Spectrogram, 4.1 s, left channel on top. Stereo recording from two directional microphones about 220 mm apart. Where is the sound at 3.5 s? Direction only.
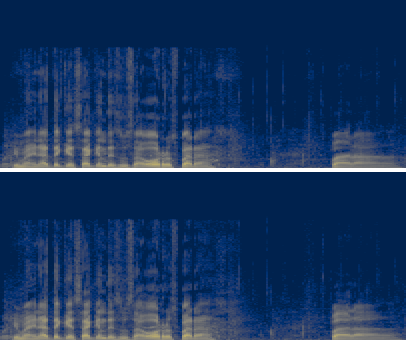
20° right (ahead or behind).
